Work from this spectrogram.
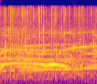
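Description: Applause and cheering from an audience for second-grade children after their school drama at an elementary school, a steady dense clatter of clapping with crowd voices mixed in throughout.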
